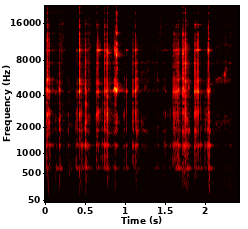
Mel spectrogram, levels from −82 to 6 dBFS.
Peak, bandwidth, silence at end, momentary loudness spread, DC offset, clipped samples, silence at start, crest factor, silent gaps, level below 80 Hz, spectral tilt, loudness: -8 dBFS; over 20 kHz; 0.15 s; 14 LU; under 0.1%; under 0.1%; 0 s; 28 dB; none; under -90 dBFS; 6 dB/octave; -32 LUFS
